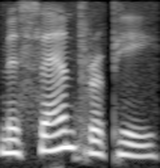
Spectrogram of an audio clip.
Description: Prononciation du mot misanthropy en anglais (fichier audio)
Prononciation du mot : misanthropy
